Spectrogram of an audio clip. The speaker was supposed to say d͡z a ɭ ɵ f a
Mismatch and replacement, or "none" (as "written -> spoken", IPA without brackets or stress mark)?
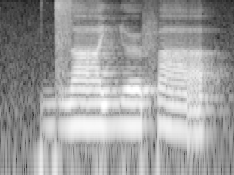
ɭ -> ʎ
